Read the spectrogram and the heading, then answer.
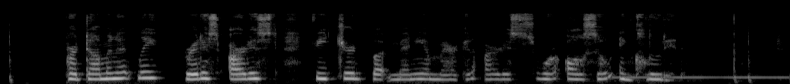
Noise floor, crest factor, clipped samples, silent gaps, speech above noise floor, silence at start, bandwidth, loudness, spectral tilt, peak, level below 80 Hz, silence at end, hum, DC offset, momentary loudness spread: -76 dBFS; 16 dB; under 0.1%; none; 45 dB; 0.1 s; 11.5 kHz; -31 LUFS; -3 dB/octave; -16 dBFS; -74 dBFS; 0 s; none; under 0.1%; 21 LU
